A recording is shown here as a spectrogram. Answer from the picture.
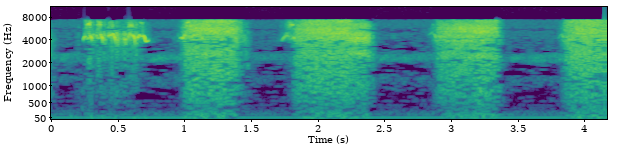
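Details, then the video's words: Barn owls at feeding time at Starr Ranch on 2/1/12. After a short scratchy start come four drawn-out, breathy hisses of almost half a second each, separated by brief pauses, with low hum behind. "Starr Ranch Barn Owls Dinner is served"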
